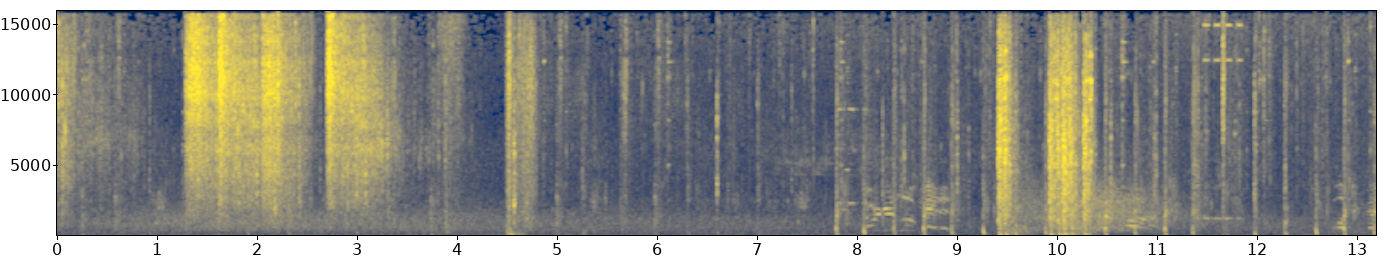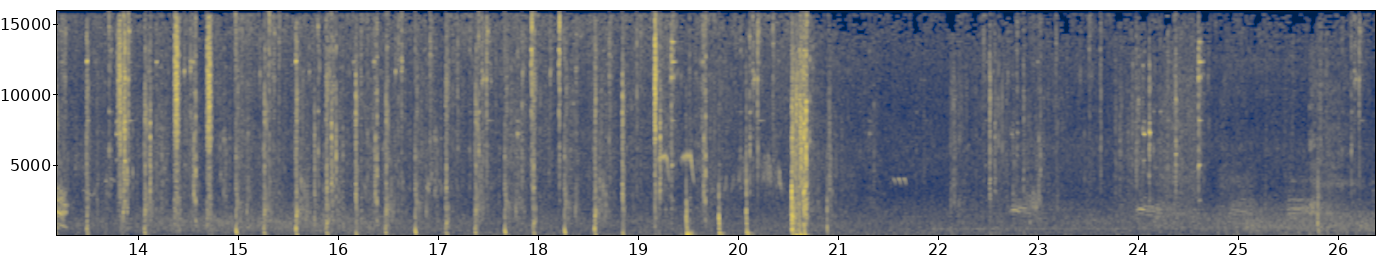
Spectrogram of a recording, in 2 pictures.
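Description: Footsteps crunch on dirt and dry grass.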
